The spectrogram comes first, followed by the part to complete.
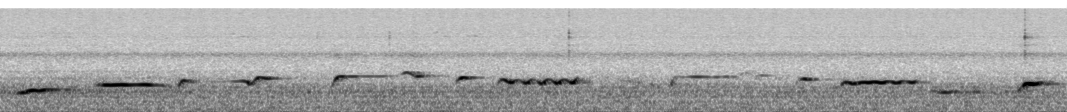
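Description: A man whistling an idle tune with his lips: one clear pitch stepping from note to note, with a couple of short warbles along the way.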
